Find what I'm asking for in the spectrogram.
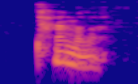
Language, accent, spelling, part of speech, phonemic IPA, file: English, Southern England, Pamela, proper noun, /ˈpæmələ/, LL-Q1860 (eng)-Pamela.wav
- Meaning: A female given name originating as a coinage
